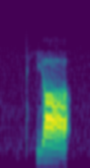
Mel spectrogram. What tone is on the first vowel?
falling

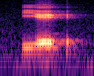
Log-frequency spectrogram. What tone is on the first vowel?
falling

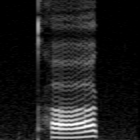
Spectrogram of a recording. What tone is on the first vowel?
rising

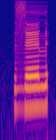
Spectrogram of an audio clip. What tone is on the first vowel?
high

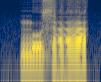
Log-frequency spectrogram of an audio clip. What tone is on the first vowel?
high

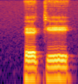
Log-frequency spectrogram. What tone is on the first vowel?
high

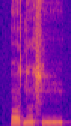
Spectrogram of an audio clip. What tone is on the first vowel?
high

